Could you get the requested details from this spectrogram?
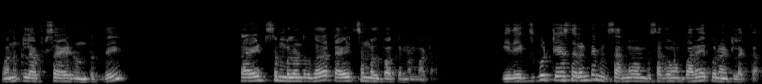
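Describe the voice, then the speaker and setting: A man's voice: a little high, very fast, mellow, lo-fi sound. A man teaching a programming class online, repeating his points patiently. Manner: repeats points, mixes English into Telugu.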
